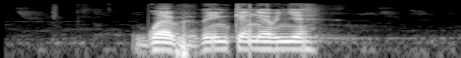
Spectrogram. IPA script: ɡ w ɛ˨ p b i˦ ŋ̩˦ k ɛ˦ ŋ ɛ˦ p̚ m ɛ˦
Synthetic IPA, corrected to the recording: ɡ w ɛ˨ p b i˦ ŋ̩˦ k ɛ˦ ŋ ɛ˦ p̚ ɲ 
